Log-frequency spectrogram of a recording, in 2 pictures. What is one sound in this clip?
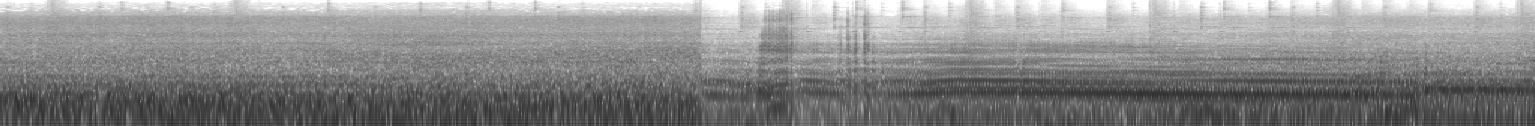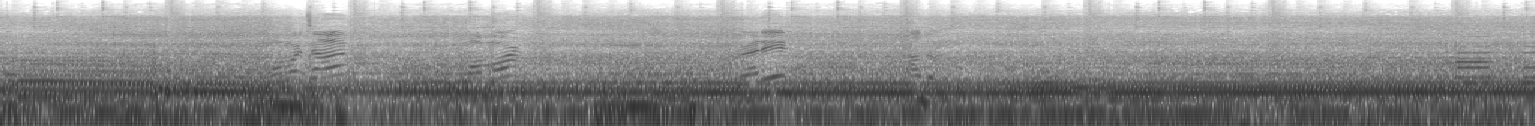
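A car engine roars loudly as the car accelerates hard.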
